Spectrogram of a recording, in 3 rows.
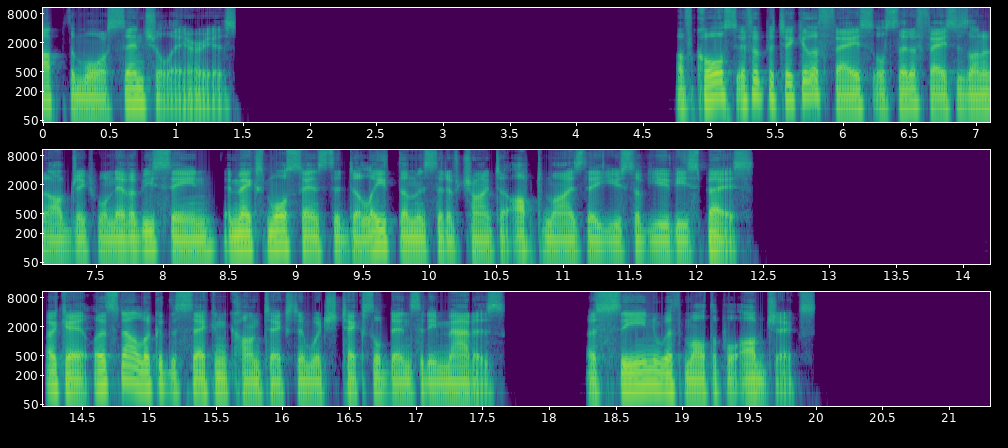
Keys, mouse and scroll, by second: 2.7 s, 10.1 l, 19.7 shift+middle click, 21.0 shift+middle click.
